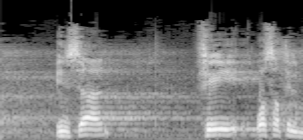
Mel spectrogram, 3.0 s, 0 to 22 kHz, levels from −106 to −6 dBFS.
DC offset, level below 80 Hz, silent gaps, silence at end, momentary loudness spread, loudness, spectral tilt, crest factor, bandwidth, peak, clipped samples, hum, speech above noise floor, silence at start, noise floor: under 0.1%; -52 dBFS; none; 0 s; 21 LU; -13 LUFS; -3 dB/octave; 16 dB; 12 kHz; 0 dBFS; under 0.1%; none; 22 dB; 0 s; -35 dBFS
